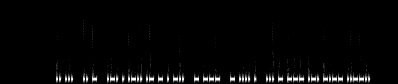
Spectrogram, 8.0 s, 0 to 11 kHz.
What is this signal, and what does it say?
Morse code, heard as a keyed tone, about 40 wpm, 700 Hz. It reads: IS IT RELATED TO THE STORY?
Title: Sentences from Top 1000 Words - Review Part 5 - 40wpm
